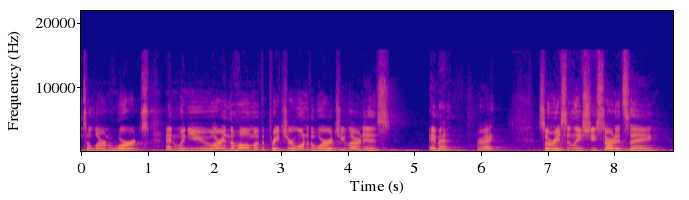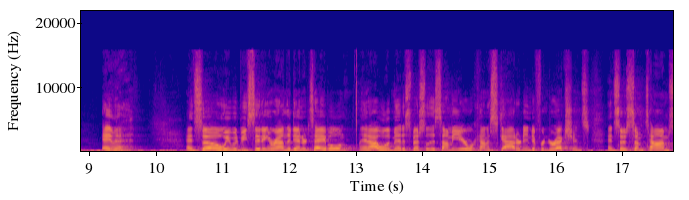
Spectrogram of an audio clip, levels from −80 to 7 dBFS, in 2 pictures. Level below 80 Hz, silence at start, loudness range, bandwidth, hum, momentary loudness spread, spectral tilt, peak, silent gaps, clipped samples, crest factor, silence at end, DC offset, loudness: -40 dBFS; 0 s; 5 LU; 16 kHz; none; 11 LU; -3.5 dB/octave; -6 dBFS; none; under 0.1%; 18 dB; 0 s; under 0.1%; -24 LUFS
